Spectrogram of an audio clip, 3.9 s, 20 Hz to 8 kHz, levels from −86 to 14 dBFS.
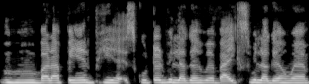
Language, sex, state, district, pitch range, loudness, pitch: Hindi, female, Bihar, Sitamarhi, 195-210 Hz, -14 LUFS, 205 Hz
